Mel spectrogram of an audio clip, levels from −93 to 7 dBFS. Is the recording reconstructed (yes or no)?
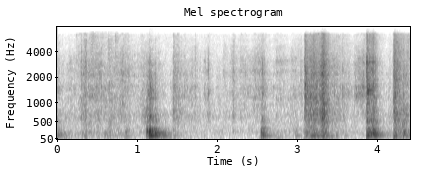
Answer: no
